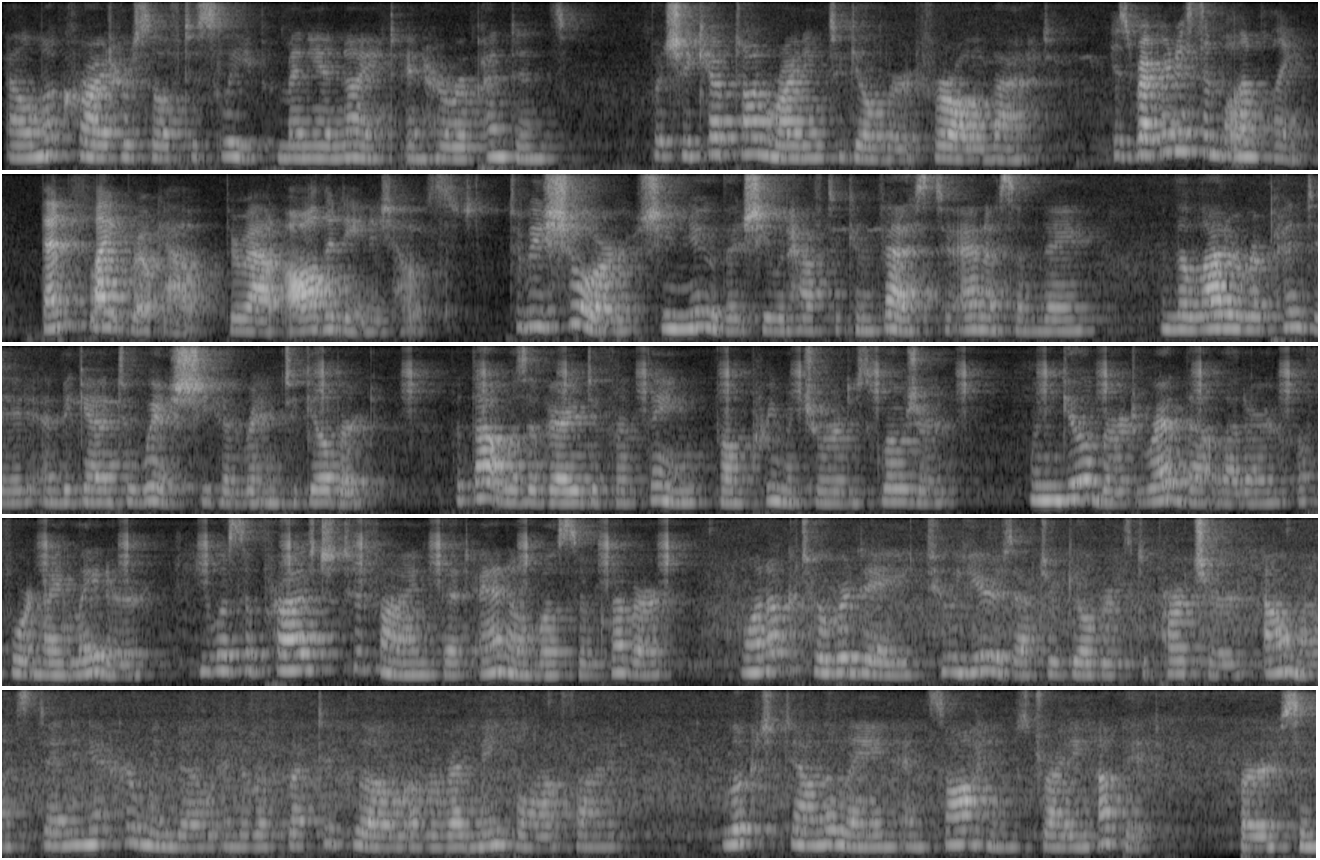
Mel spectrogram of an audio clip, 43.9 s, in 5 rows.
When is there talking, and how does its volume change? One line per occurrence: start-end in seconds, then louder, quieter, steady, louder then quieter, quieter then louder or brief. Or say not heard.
0.0-43.8 steady.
